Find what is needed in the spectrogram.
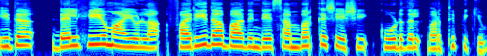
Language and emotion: Malayalam, neutral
